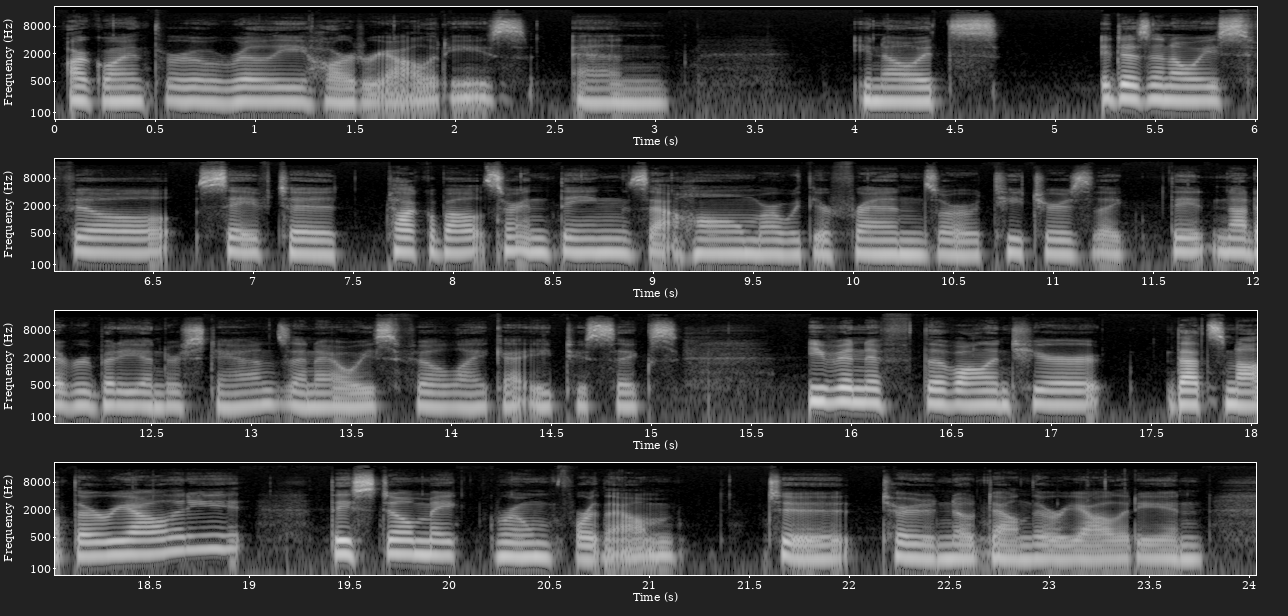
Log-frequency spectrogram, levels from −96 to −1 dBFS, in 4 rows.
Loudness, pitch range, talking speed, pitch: -29 LUFS, 170-195 Hz, 150 wpm, 180 Hz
